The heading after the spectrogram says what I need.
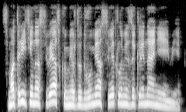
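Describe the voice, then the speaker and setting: A man voicing a sharp-eyed, critical woman mage in an audiobook. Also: fairly high pitch, normal speed, no echo, muffled recording, lightly acted.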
